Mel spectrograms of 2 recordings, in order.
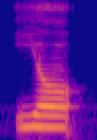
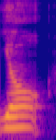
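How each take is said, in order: First: Two vowels are said separately and drawn out. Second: The vowels merge into one short gliding syllable. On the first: The speaker calls it wrong. "이어 이렇게 길게 발음하지 않죠" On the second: The speaker calls it right. "그냥 여 한단 말이야"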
